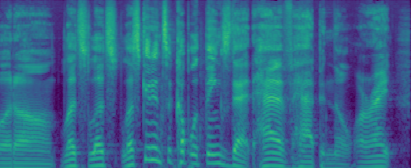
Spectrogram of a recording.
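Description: The speaker is a man with a New York accent. The recording is very clean, with a silent background. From Queens, New York. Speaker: podcast host. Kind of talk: casual chat.

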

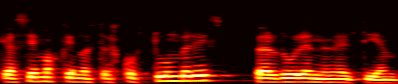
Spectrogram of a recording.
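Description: Her tone is dark and mellow, with ordinary pitch variation. This woman's voice is pitched fairly low. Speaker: president of a Basque community centre. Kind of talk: personal testimony.

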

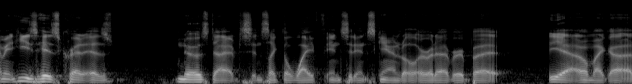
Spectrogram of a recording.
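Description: Speaking with an American accent, a man uses a fairly low pitch, ordinary pitch variation and a moderate pace. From Texas. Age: 20s. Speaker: film student. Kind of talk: casual chat. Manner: animated.

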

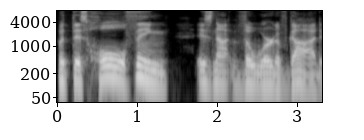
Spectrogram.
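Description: A man talks in an ordinary speaking voice, medium in pitch, with lively intonation. The recording is very clean, with a silent background and a dry, close sound with no echo. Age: 40s. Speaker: podcast host, former pastor. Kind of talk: casual interview conversation.

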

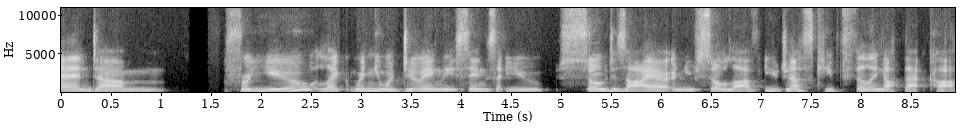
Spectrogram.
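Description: A woman at a medium pitch with an English accent, speaking very slowly with fairly even intonation against a quiet background. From England. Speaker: human design reader and podcast co-host. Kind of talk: casual chat.

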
